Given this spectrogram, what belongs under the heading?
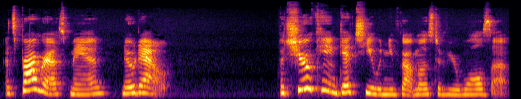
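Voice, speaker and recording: A blunt young man in an audiobook story , acted out by a woman, handing out teasing advice with authority. The voice is bright and forward and rather high. He talks like a frank college friend who is sure he is right. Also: sing-song, moderate pace, heavily acted. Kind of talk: audiobook character dialogue.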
